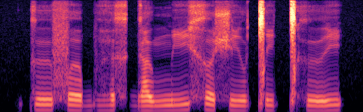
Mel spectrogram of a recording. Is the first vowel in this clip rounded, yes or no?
no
